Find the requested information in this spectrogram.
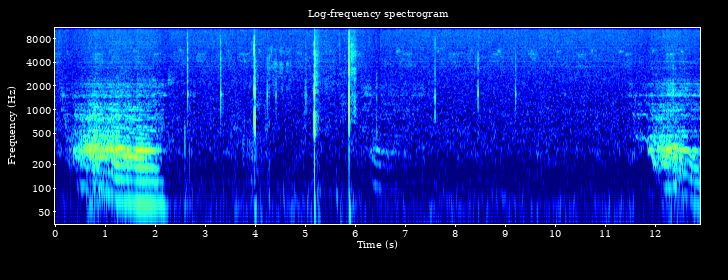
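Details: Oscar, a horse, snoring while asleep: a low, throaty rasping snore lasting about two seconds opens the recording, then quiet with a few sharp clicks, and another rough snore starts near the end.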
